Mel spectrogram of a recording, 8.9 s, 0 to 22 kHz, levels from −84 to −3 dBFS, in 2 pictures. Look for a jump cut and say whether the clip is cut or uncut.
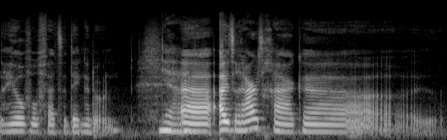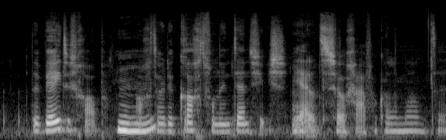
cut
